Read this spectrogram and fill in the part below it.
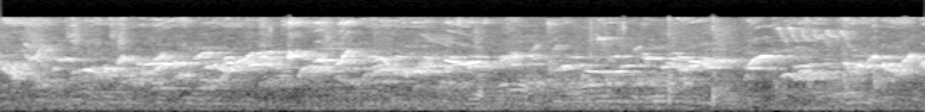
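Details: Trained white-rumped shama tested at a contest field, showing a rich mimicry repertoire: a dense, unbroken stream of varied chirps, slurred whistles and harsh squawky notes, with overlapping bird sounds around it.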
